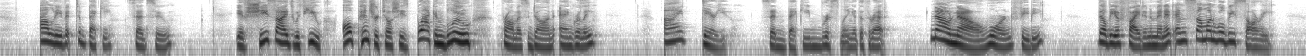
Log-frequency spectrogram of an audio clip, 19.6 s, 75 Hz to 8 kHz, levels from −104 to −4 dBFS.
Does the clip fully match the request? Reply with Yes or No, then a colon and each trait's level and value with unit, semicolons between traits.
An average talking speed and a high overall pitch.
Yes: average, 150 wpm; high, 195 Hz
